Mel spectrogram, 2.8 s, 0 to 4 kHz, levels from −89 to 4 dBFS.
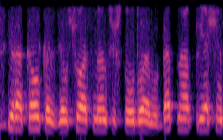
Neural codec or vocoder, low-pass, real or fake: none; 3.6 kHz; real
